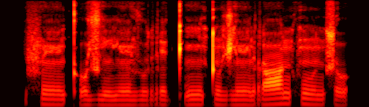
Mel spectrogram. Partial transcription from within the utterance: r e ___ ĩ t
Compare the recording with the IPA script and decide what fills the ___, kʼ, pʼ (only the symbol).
kʼ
